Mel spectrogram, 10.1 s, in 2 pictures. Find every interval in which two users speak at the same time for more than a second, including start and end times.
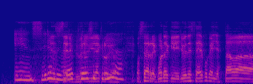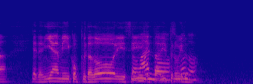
1.0-2.4, 7.7-8.9

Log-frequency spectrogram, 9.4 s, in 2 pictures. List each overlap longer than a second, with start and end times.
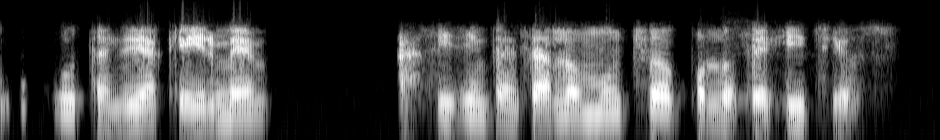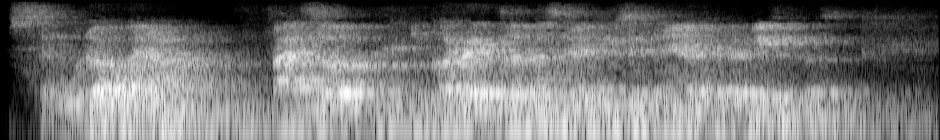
none

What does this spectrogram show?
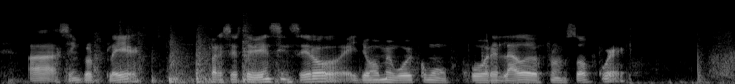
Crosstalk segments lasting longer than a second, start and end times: none

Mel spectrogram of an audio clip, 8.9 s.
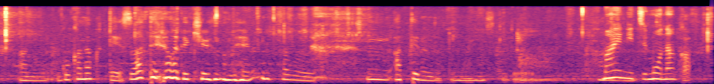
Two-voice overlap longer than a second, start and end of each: none

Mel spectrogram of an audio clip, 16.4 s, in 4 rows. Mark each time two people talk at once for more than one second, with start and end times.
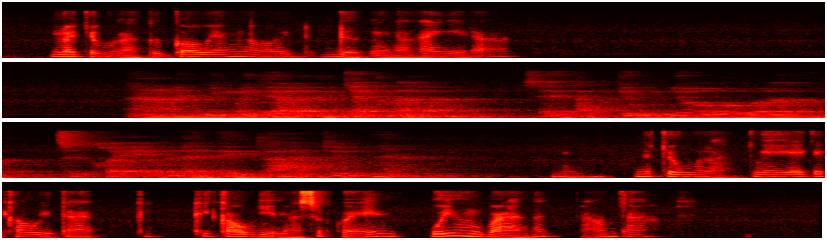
none

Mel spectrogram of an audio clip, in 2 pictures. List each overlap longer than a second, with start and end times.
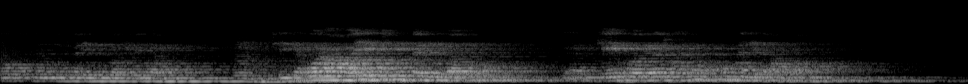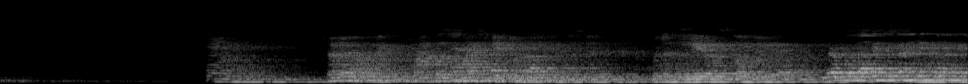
14.0-15.3

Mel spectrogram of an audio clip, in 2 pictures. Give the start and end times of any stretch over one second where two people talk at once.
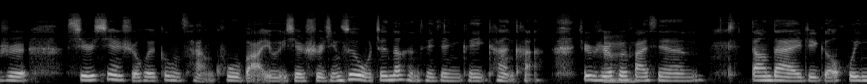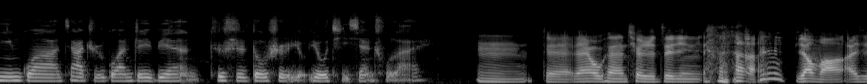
none

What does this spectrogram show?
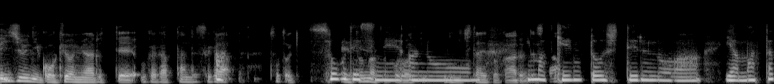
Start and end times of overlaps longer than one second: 3.4-4.8

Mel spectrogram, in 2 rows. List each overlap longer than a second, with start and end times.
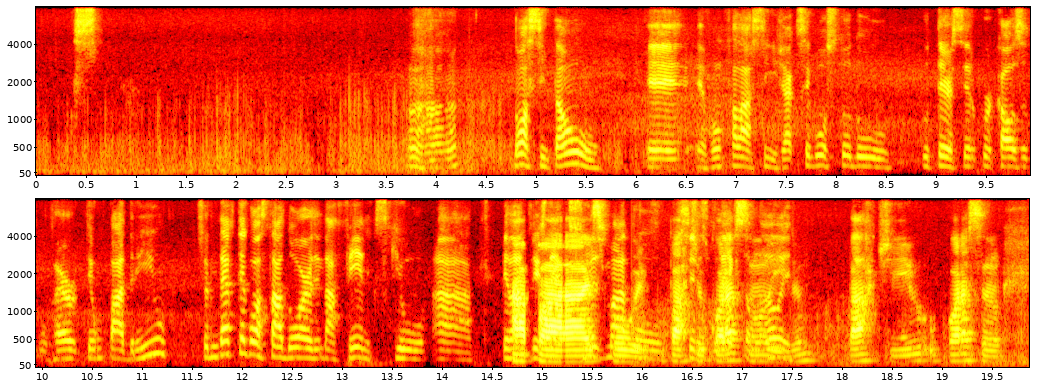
14.7-17.5

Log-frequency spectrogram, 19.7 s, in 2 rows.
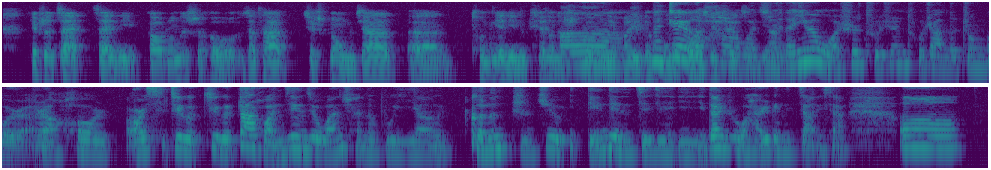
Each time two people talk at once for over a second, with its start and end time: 5.6-7.9

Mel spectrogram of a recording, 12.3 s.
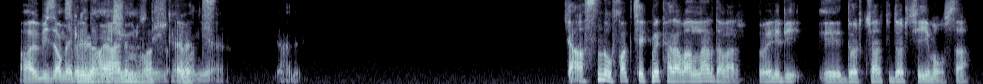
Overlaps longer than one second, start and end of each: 0.9-2.7

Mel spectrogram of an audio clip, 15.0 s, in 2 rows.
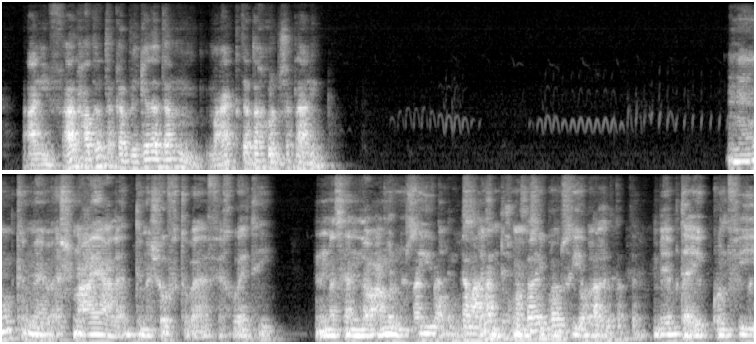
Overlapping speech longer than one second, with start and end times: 11.4-13.6

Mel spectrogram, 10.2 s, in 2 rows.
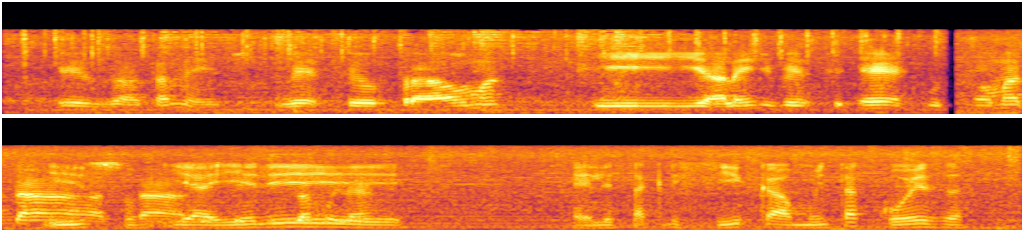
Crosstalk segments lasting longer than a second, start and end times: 5.3-7.1

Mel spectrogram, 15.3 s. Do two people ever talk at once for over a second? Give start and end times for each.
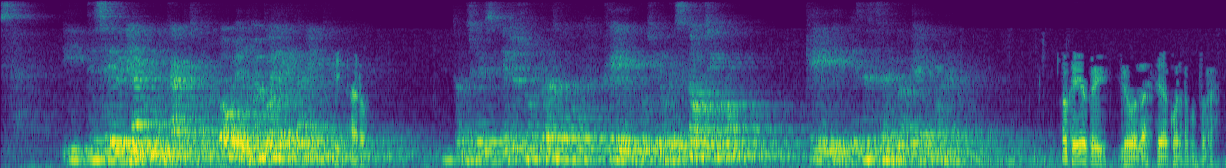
none

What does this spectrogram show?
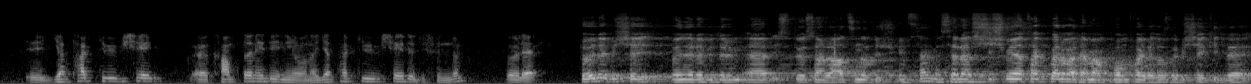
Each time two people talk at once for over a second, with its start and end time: none

